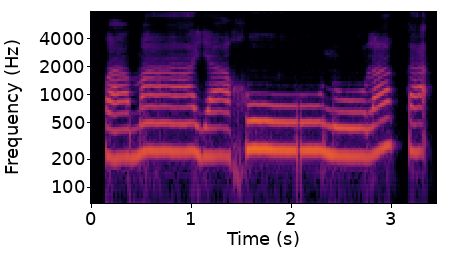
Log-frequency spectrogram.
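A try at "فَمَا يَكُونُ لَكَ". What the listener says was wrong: Bukan Yahoo, ini ku, Yaku. bukan Yahoo ya. Yaku, Yaku, bukan Yahoo, Yaku. Ku ya.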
